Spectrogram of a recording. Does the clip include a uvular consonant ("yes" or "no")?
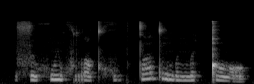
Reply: no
